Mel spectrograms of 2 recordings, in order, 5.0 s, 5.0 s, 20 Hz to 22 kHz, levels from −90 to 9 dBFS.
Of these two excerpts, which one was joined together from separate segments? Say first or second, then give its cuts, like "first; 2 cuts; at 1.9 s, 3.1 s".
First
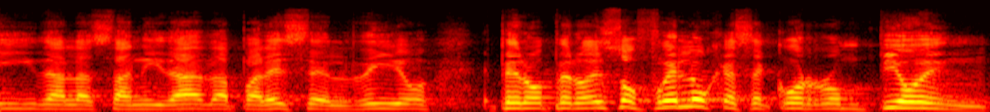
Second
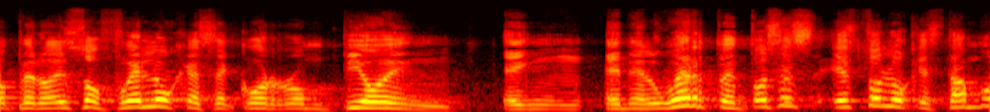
second; 1 cut; at 2.3 s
